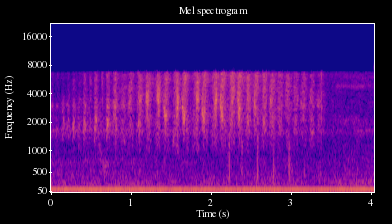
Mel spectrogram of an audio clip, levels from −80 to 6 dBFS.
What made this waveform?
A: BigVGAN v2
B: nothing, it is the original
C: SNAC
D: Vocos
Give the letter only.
B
